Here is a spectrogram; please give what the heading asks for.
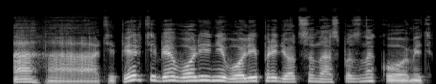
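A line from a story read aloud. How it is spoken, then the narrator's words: Laughing exclamation. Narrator (Russian): со смехом воскликнул лорд Генри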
